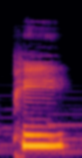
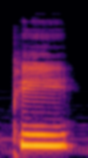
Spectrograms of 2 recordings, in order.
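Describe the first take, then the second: The two takes are said the same way.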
